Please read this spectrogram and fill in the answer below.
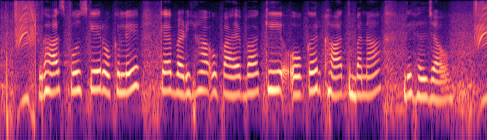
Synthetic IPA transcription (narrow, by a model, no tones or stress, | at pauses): ɡʱaːspʰʊskeɾoːklekɛbəɽijãʔʊpaːjbakioːkəɾkʰaːt̪bənad̪eɦəld͡ʒaːo̰ː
